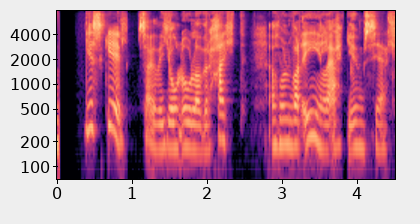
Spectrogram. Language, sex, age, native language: Icelandic, female, 30-39, Icelandic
